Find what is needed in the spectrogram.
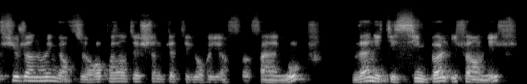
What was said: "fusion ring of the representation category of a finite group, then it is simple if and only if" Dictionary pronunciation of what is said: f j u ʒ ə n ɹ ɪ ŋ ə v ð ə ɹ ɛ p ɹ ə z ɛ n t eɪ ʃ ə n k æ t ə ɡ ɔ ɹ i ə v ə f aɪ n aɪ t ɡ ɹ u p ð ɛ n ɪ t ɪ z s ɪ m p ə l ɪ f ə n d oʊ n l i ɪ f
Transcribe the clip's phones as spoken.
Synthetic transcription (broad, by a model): f j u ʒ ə n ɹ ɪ ŋ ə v ð ə ɹ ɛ p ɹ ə z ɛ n t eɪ ʃ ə n k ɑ t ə ɡ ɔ ɹ i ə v ə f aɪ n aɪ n ɡ ɹ u p ð ɛ n ɪ t ɪ z s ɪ m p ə l ɪ f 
